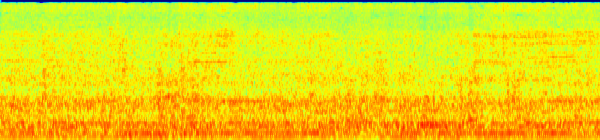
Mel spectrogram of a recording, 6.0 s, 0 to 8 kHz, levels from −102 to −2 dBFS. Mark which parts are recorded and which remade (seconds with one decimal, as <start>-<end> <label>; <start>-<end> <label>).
0.0-2.3 recorded; 2.3-5.1 remade; 5.1-6.0 recorded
